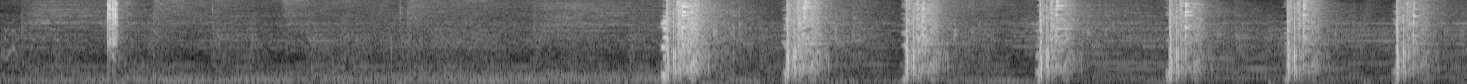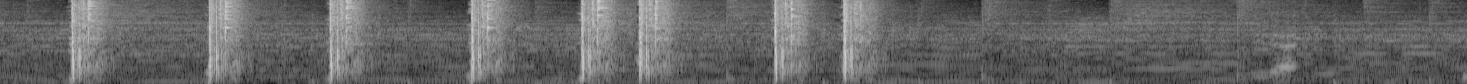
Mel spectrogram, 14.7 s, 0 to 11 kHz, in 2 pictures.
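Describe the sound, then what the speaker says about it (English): A Glock 48 MOS pistol fitted with a Shield Arms premium magwell fires about fifteen sharp shots down range in a steady rhythm, each crack loud and distinct, following one early isolated shot. "let's put a couple more rounds down range so you guys can see how this looks"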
